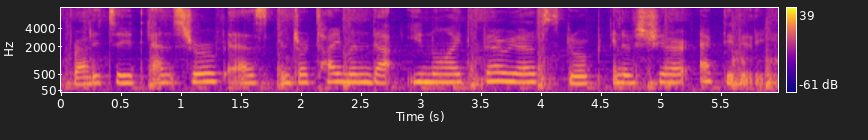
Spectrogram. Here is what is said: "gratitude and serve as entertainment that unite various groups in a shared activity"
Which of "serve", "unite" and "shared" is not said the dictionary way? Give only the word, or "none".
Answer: shared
